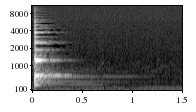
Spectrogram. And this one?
violin pizz vib D#4
violin pizzicato vibrato
vibrato, violin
